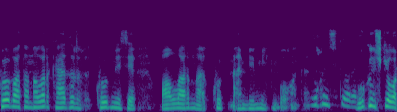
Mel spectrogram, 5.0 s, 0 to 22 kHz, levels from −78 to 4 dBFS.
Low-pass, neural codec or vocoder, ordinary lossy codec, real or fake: 7.2 kHz; vocoder, 22.05 kHz, 80 mel bands, HiFi-GAN; none; fake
